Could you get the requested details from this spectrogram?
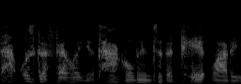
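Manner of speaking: soft whispered voice. A character leans over and speaks into another character's ear: whispering in his ear. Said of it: "leans over and whispers in his ear".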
